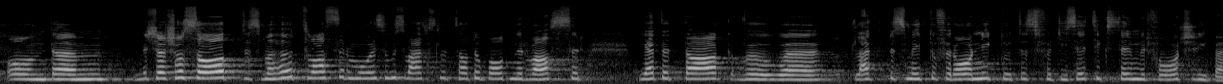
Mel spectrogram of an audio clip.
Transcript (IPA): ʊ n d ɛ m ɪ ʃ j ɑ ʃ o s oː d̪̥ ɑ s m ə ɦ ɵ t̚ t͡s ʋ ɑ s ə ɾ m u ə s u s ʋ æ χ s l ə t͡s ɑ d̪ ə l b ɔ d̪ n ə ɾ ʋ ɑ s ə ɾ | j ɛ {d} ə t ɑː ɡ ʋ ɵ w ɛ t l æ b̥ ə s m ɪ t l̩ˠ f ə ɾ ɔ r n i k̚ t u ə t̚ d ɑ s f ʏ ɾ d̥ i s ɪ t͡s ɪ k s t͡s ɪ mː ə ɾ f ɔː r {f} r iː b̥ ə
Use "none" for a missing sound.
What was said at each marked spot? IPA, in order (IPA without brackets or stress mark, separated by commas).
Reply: d, ʃ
